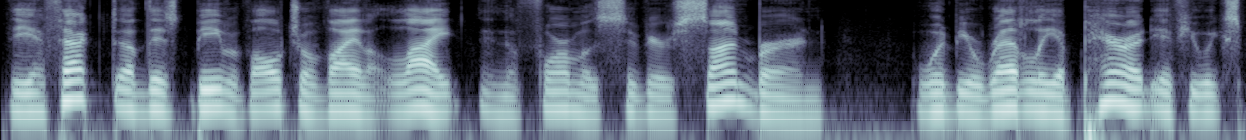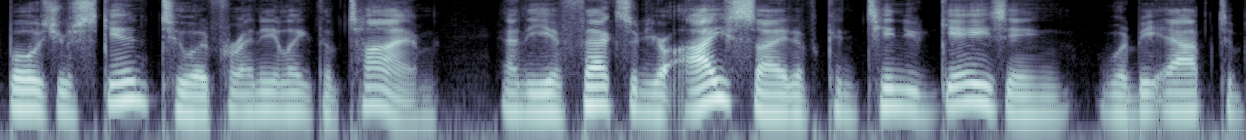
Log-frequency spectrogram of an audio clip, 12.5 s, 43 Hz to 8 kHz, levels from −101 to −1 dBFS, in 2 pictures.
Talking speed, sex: 220 wpm, male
